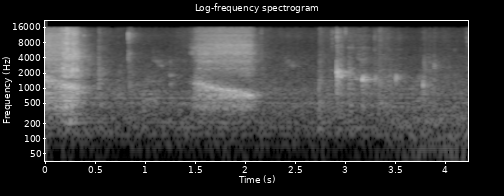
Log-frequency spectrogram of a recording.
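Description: Aerosol whipped cream can spraying in two short hissing bursts, with a few small clicks near the end.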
